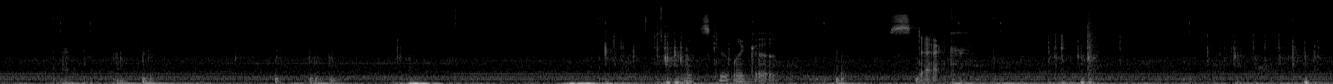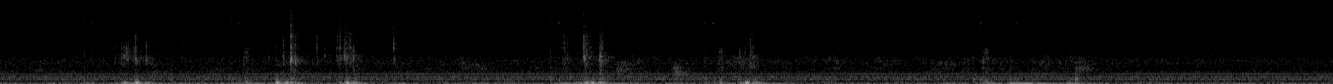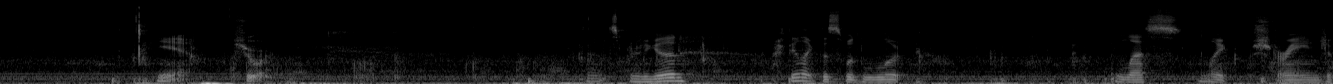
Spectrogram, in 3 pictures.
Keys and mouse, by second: 1.5-2.8 middle drag, 6.0 click, 6.5 g, 8.4 middle click, 9.5 click, 10.0 click, 10.5 g, 12.8 g, 14.6 r, 16.2 shift+d, 19.1 g, 20.7 g, 24.1-27.8 middle drag, 33.2-34.5 middle drag, 37.8-39.3 middle drag.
